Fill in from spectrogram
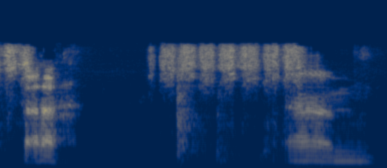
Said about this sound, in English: Sorry, this is going to be real loud because I'm like literally cleaning walks. So I'm scrubbing and buffing and stuff like that. And banging and whatever.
